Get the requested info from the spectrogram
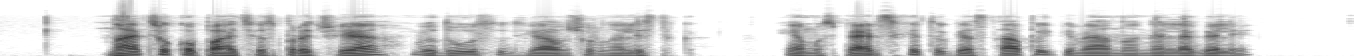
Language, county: Lithuanian, Telšiai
